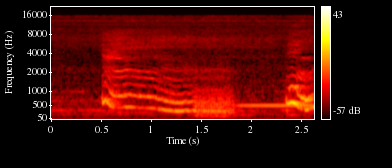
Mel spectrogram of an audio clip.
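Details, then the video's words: Black female Cocker Spaniel howling to wind instruments, particularly clarinet, sounding somewhat tired and groaning. A soft howl falls steadily in pitch over a second, then a plain steady tone is heard, ending in a short louder burst. "A Howling Cocker Spaniel"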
